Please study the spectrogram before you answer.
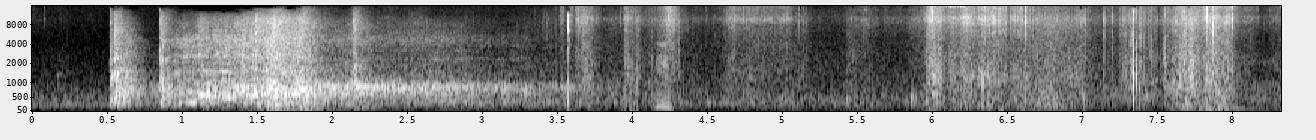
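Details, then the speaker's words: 1986 Ford F-150, start attempt after a carburetor swap in cold, snowy weather, following a roadside breakdown. Short bursts of starter cranking die away without the engine picking up. It cranks but won't start; the owner suspects flooding or a fuel supply problem, unconfirmed. "my head might be flooded a little uh adjustment to the car now see if we can get a little fuel up in there"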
